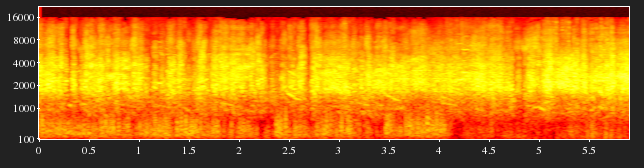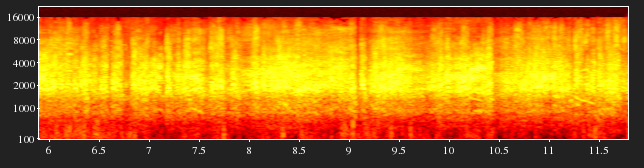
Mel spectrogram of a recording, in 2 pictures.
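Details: Wild Caspian tern nesting colony on low islands in the Selenga delta, Russia: a dense, continuous din of overlapping harsh calls from many birds, with low rumbling wind noise in the first seconds.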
